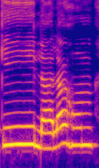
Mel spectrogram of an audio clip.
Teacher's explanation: کی کے آگے بھی یا مد ہو رہی ہے، کی کو بھی کھینچیں گے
